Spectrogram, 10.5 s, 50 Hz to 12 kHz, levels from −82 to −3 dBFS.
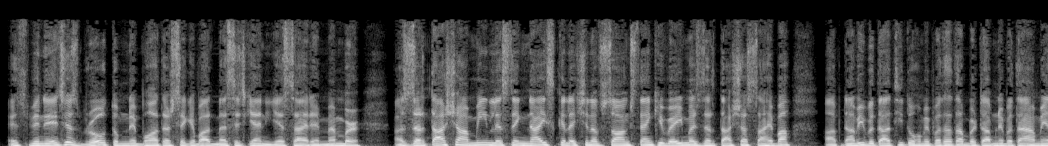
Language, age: Hindi, 30-49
